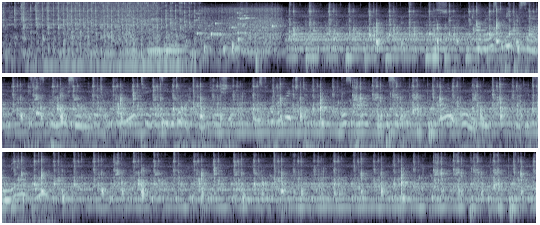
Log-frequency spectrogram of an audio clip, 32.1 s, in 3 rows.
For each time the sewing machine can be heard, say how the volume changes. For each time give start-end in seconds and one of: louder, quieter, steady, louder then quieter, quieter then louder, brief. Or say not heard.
0.0-32.0 steady.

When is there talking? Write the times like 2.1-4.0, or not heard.
8.7-22.6.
